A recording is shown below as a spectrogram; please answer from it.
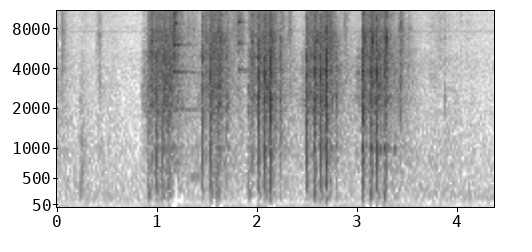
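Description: Battery-powered airsoft rifle firing on automatic: four short bursts of rapid shots, starting about a second in.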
